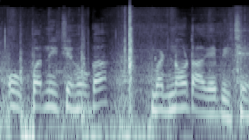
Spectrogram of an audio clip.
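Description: A person talking in a steady haze of background noise, with one sharp click a little past the middle.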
